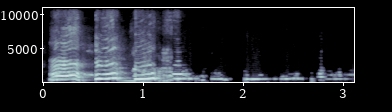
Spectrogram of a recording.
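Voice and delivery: loud high-pitched fake wail; hammed-up sobbing howl; mock wailing. Kalavali falls at Jatila's feet, mock wailing. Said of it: "starts wailing and crying profusely".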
